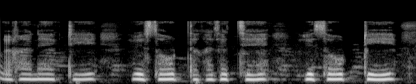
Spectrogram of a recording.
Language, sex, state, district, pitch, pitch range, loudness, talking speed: Bengali, female, Assam, Hailakandi, 235 Hz, 225-240 Hz, -16 LUFS, 85 wpm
